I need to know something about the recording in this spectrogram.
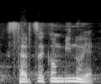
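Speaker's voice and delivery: ordinary talk, nothing marked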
